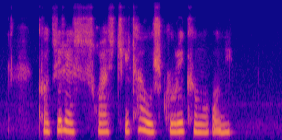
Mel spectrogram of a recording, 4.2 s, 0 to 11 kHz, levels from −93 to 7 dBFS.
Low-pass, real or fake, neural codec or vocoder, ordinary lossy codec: 7.2 kHz; real; none; Opus, 32 kbps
